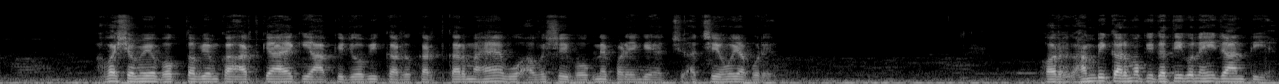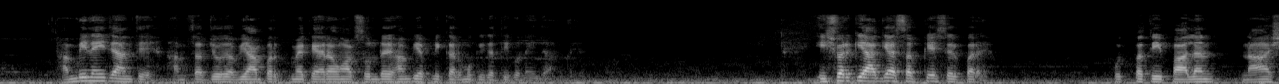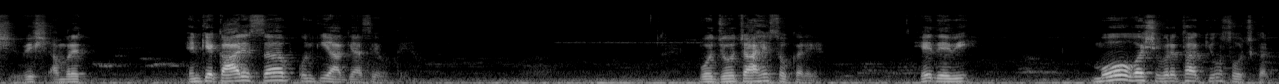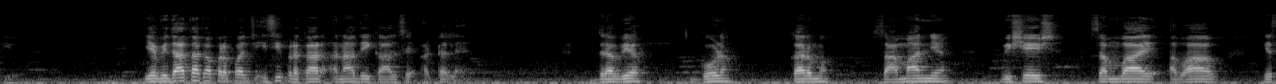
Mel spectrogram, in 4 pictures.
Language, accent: Hindi, native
